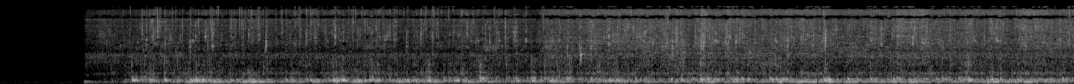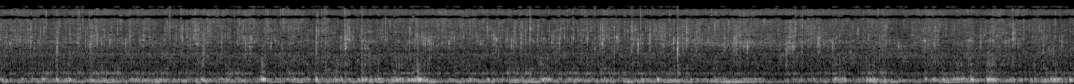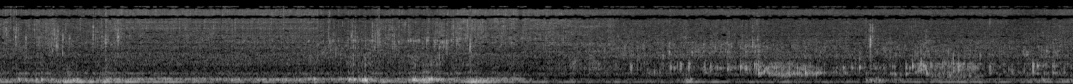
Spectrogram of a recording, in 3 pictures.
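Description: Kitchen tap running into a stainless steel sink, a steady rush of water splashing over a hand and a comb, starting about a second in. Near the end the sound changes as the stream runs into a glass measuring cup.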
